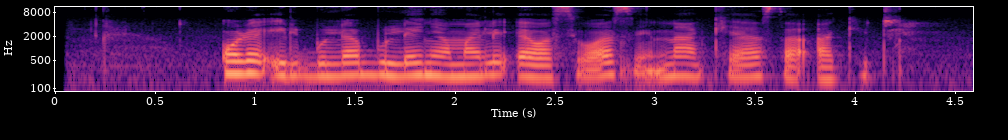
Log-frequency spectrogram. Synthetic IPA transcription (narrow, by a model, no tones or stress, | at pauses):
ɔɾɛʔilɓulaɓulɛɲamaliʔɛwasḭwa̰sḭnakʰɛasa̰ʔakiti̥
